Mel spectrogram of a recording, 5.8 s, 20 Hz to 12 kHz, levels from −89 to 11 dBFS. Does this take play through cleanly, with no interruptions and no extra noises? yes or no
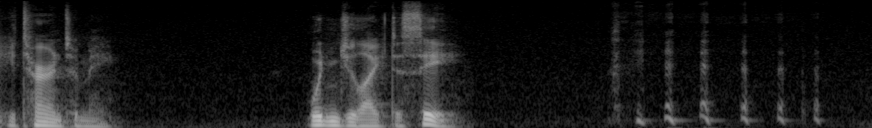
no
